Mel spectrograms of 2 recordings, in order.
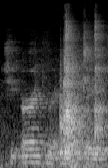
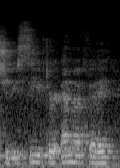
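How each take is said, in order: First: EARNED said louder, as a correction; stress on EARNED. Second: Said in the usual way. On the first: Real, not acted. Host correcting the written bio, stress on EARNED. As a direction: lean on "earned" to correct the word. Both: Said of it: "it should say".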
